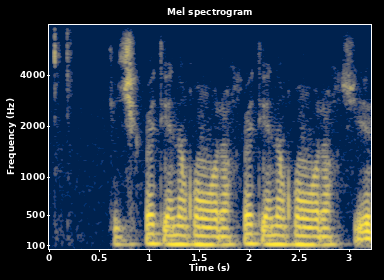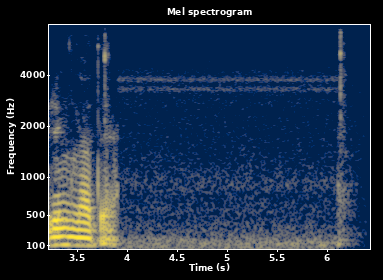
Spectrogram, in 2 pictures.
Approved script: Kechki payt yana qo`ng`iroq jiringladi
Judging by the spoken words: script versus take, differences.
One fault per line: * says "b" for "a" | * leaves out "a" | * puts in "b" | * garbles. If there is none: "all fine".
* puts in "payt yana qo`ng`iroq"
